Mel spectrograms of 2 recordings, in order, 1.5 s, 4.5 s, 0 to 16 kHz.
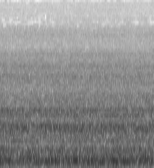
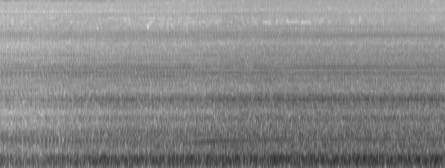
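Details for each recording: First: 2013 Toyota Highlander 2WD, 117,000 miles: steady rush of air with a low even hum from the cabin blower after blower motor replacement for clicking; normal sound. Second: 2013 Toyota Highlander 2WD, 117,000 miles: cabin heater/AC fan at raised speed whooshes with rapid, uneven clicking from the failing blower motor behind the passenger footwell, due for replacement.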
